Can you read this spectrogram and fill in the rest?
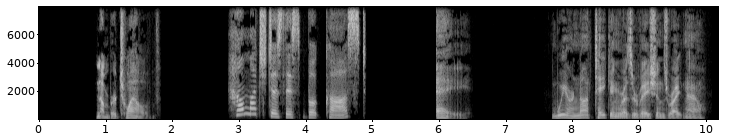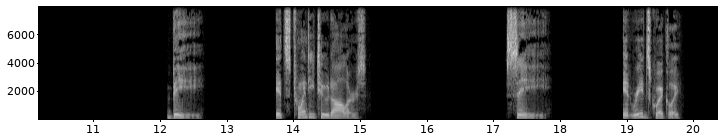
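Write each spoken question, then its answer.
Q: How much does this book cost?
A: B: It's $22.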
